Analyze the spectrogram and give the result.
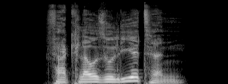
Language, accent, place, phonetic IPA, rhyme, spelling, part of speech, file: German, Germany, Berlin, [fɛɐ̯ˌklaʊ̯zuˈliːɐ̯tn̩], -iːɐ̯tn̩, verklausulierten, adjective / verb, De-verklausulierten.ogg
- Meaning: inflection of verklausuliert: 1. strong genitive masculine/neuter singular 2. weak/mixed genitive/dative all-gender singular 3. strong/weak/mixed accusative masculine singular 4. strong dative plural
